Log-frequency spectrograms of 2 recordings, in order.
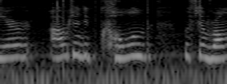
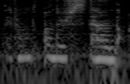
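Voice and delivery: hushed, breathless whisper; 13 dB quieter than usual. Acted. Searching woods for missing Belle, frantic whisper. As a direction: whisper so no one hears.

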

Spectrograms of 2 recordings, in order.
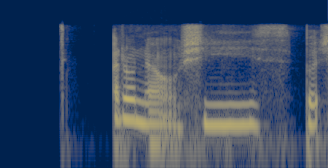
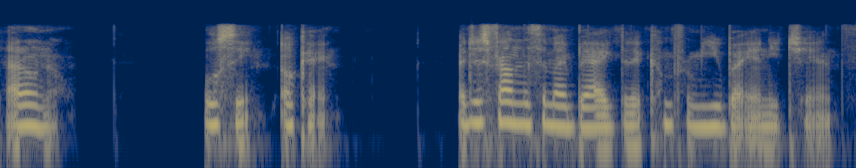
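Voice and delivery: ordinary talk, nothing marked

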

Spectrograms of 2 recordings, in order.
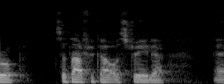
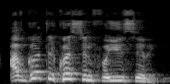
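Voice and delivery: higher, louder Nigerian accent; raised Nigerian-accented announcement; 6 semitones higher, 6 dB louder than usual. Shown as a demonstration. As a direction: address the assistant in a Nigerian accent. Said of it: "Nigerians, uh, when they ask about eggs".

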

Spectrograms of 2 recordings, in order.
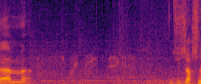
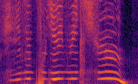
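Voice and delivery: squeaky mock voice; 6 dB quieter than usual. Repeat in mocking squeaky voice.

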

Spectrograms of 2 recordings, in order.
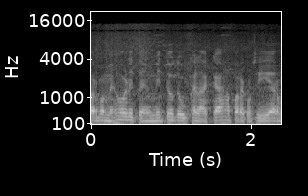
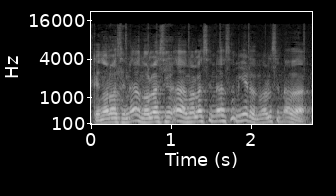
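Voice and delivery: high, loud exasperated repeat; rising panic that nothing works; frustrated disbelief; 7 semitones higher, 3 dB louder than usual. Real, not acted. Grenade fails against monster, frustrated.

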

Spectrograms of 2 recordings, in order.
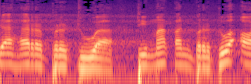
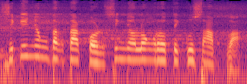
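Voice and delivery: ordinary delivery

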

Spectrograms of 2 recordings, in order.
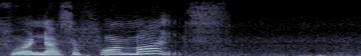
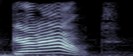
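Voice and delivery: loud, higher urgent shout; 8 semitones higher, 7 dB louder than usual. Acted. Betty warns the lunch lady over the radio, loud and urgent. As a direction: yell the warning.

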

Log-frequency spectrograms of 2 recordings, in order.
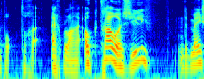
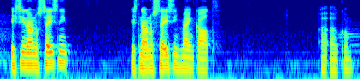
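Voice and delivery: ordinary delivery

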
